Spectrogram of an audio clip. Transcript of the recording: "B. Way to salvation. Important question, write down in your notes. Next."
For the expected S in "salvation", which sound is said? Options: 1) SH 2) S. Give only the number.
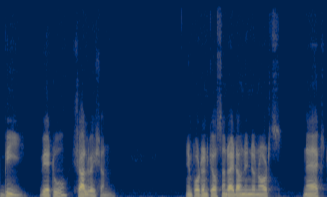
1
